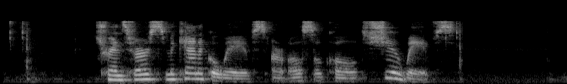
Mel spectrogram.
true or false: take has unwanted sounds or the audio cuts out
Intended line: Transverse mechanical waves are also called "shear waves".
false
